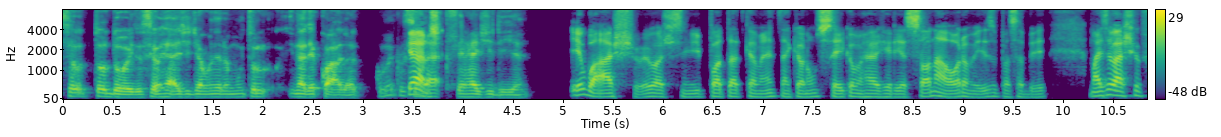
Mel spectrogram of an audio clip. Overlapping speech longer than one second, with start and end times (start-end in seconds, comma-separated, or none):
none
